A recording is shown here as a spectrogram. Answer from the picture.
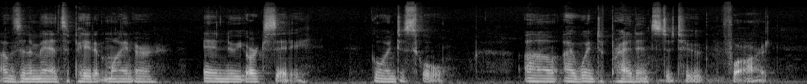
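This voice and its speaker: At a moderate pace, a woman with an American accent speaks in a very deep, low pitch with monotone, flat intonation and very even loudness, leaving long, frequent pauses amid noticeable background noise. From US East Coast, Philadelphia. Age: 60s. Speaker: artist. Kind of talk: oral history interview. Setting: indoor recording room.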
